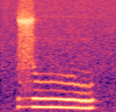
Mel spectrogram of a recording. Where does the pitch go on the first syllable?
low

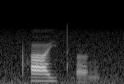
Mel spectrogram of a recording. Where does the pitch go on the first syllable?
high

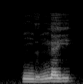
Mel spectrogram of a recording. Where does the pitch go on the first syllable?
low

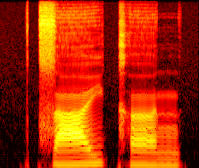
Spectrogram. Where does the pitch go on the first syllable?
rising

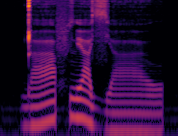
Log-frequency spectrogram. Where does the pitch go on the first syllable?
rising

